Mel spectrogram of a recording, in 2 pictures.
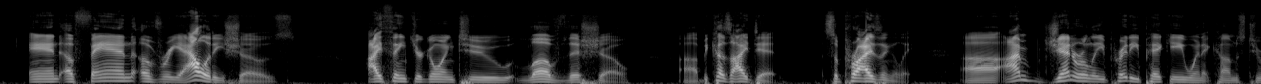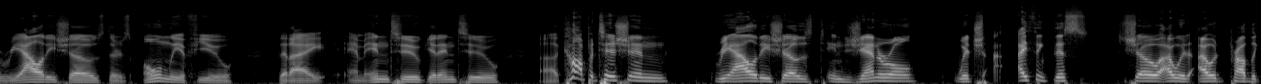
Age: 30-49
